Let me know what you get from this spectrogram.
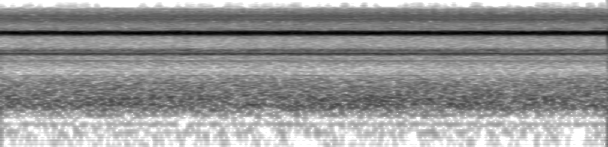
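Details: Crickets at night near a swamp fill the air with a steady, high, shimmering chirp that never pauses.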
